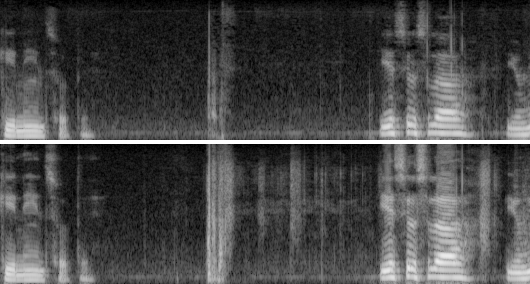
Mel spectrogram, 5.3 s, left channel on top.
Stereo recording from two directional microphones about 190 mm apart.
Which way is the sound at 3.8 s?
20° right (ahead or behind).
